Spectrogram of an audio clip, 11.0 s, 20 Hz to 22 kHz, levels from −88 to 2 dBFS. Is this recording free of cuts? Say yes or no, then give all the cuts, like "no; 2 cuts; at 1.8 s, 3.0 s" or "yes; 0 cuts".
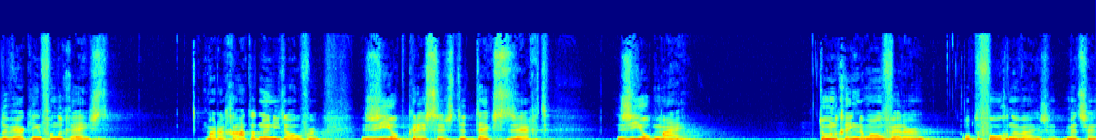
yes; 0 cuts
